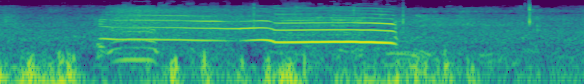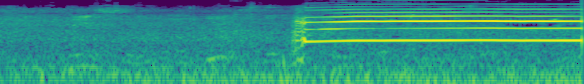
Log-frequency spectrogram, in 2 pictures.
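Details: Gulls in Bournemouth calling while hungry: long, level, slightly falling mewing cries with rich harmonics, a short break, then a strong steady cry; soft background noise.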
